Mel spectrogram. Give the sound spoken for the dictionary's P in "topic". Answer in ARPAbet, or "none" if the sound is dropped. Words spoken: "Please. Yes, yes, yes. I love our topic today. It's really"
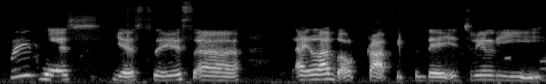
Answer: F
